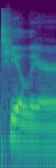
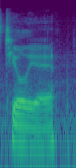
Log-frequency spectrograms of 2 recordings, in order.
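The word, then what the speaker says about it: Thiollier: We have Tiolier, which I finally realized that's how you're supposed to say his name. It's not Tiolier, it's Tiolier.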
